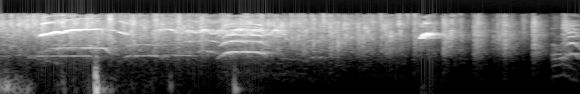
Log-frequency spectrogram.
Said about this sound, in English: Now, I'm trying harder than you're clapping.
